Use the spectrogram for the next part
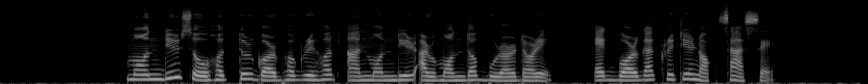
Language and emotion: Assamese, neutral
